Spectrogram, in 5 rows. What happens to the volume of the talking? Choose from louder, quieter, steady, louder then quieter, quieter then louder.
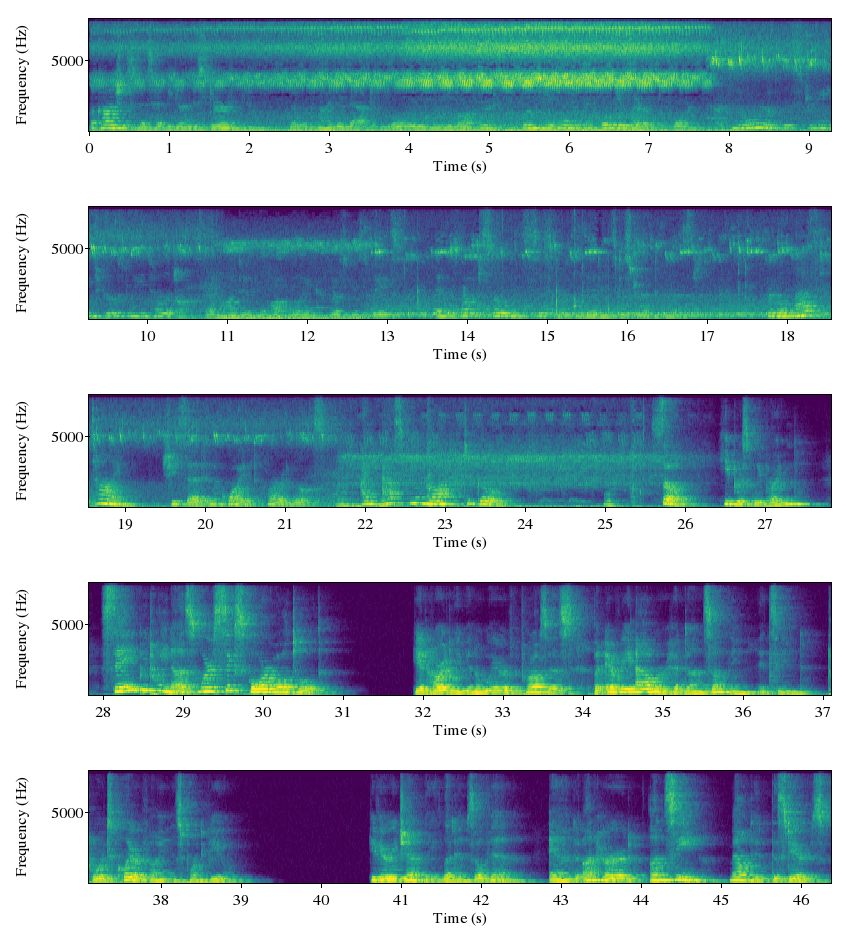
louder.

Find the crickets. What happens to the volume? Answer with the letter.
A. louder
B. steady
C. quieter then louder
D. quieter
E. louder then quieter
D.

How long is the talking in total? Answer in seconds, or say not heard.
41 s.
